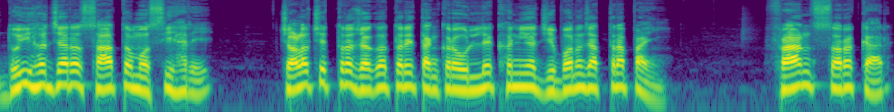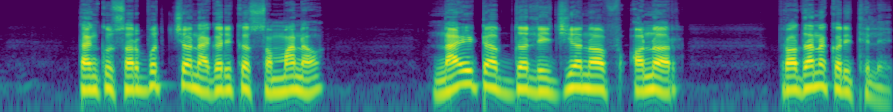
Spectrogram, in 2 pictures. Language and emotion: Odia, neutral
